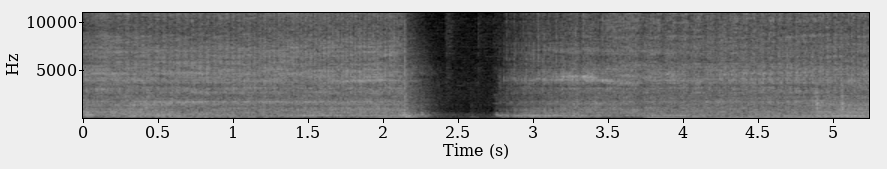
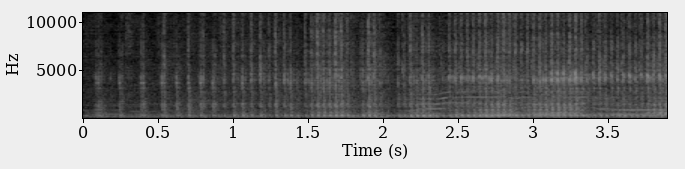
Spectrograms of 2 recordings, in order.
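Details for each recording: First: Hornby R.084 Class 29 diesel model locomotive (1978-79), heavily weighted, on the controller switched from half wave to full wave: high, steady buzzing whir at full speed, briefly cutting out then resuming evenly; motor running normally and smoothly. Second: Hornby R.084 Class 29 model diesel locomotive (1978-79) motor after cleaning, running on half-wave power: small motor buzzing in quick even pulses about eight a second with a dry creak riding on it.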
